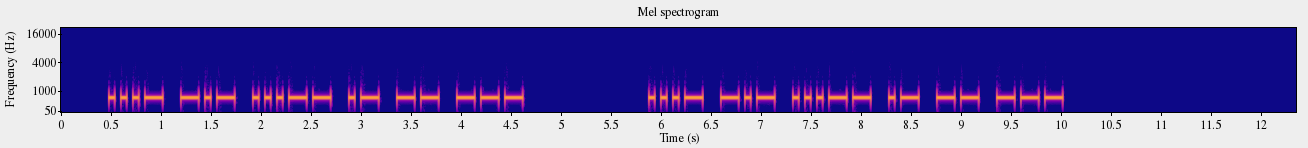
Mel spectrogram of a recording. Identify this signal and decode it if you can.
Morse code, heard as a keyed tone, about 20 wpm, 700 Hz. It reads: VK3AMO VK3AMO
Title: DXCC-100 Call Signs - 6 Characters - Repeated 3x - 20wpm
